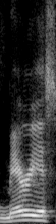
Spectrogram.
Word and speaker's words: Marius: you sure you're mmm that is actually how it's pronounced it's Marius Marius come on Marius Marius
